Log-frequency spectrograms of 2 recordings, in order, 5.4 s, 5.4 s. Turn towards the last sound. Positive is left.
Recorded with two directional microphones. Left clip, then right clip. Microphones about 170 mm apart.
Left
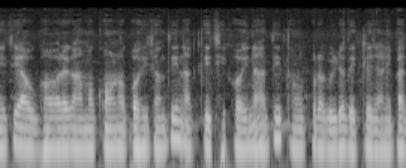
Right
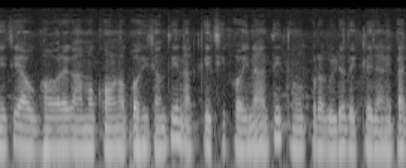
turn(degrees=20)  # may be behind; listen again after turning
